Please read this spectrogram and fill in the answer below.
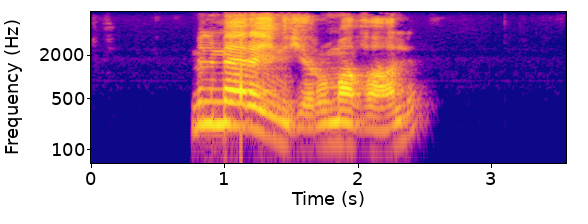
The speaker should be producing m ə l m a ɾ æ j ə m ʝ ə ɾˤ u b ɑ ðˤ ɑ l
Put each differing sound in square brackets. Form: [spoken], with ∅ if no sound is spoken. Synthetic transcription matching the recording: m ə l m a ɾ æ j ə [n] ʝ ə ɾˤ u [m] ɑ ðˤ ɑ l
